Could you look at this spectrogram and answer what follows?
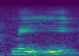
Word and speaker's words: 米: It simplified version like this, the pronunciation is 墨一, 米, third tone.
